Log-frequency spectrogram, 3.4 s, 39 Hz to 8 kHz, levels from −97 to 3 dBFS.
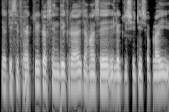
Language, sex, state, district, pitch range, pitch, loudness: Hindi, male, Bihar, Sitamarhi, 120-125 Hz, 120 Hz, -19 LUFS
